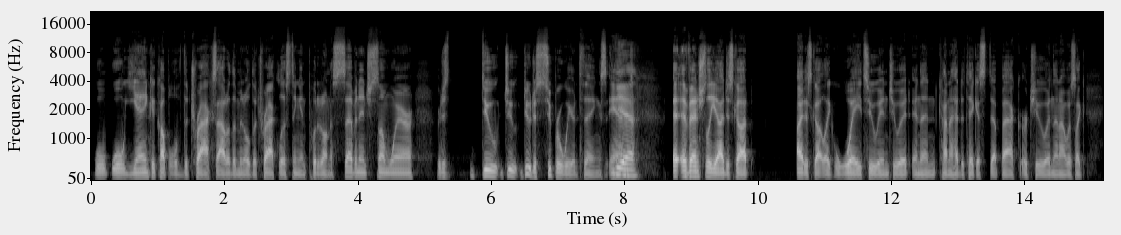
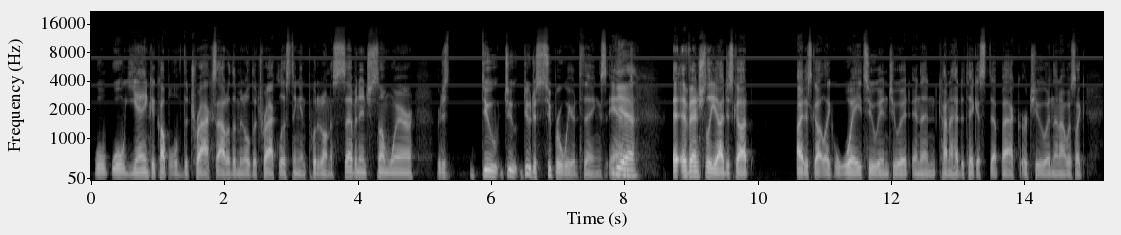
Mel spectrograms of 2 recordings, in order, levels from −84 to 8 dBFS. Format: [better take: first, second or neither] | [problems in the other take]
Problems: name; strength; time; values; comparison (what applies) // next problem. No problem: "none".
first | high-pitched whine; faint; throughout; 7 kHz, 30 dB below the speech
